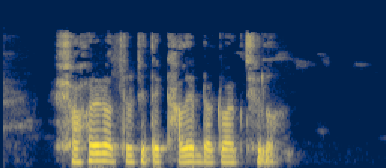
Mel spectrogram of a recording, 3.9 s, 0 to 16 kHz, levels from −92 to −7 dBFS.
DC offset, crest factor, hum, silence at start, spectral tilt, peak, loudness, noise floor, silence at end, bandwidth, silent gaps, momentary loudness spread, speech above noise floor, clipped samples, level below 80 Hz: under 0.1%; 16 dB; none; 0.55 s; -5.5 dB/octave; -2 dBFS; -17 LUFS; -70 dBFS; 1.1 s; 8.2 kHz; none; 9 LU; 54 dB; under 0.1%; -54 dBFS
